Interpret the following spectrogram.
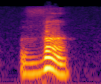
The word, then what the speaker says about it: vingt: Okay, and next come vingt. Okay, so final T and then the G is coming before are not pronounced, so the sound is vingt.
